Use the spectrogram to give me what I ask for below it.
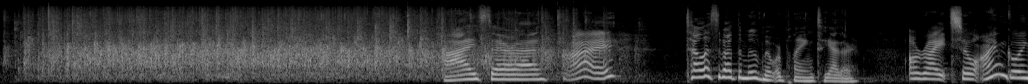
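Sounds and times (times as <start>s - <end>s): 
audience applause greeting a 14-year-old cellist at a music performance: 0.0s - 6.4s
speech: 4.4s - 6.3s, 6.9s - 10.2s.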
